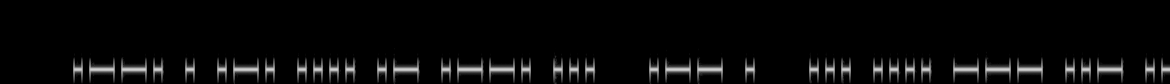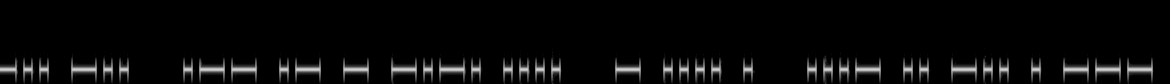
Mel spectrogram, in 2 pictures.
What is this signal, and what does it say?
Morse code, heard as a keyed tone, about 15 wpm, 700 Hz. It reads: PERHAPS WE SHOULD WATCH THE VIDEO
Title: Sentences from Top 1000 Words - Review Part 4 - 15wpm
